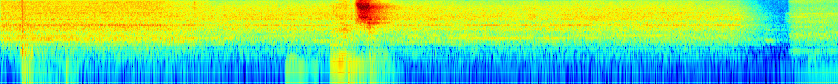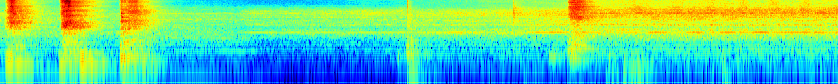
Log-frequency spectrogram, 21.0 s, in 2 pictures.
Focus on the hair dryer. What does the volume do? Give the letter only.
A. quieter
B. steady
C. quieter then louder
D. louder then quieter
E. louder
C.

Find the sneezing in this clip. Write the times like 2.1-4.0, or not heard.
3.5-4.7, 10.5-12.3, 16.9-17.9.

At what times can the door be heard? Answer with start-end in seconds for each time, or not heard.
0.2-0.9, 15.6-16.1.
